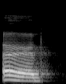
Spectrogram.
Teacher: they say herb so they won't say the H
